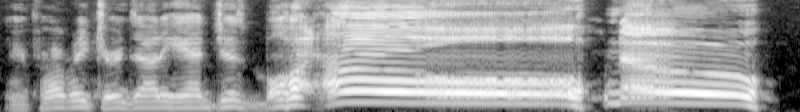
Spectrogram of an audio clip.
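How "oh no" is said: long, drawn-out higher wail of dismay; dismayed groan. Real, not acted. Reacting to a chatter's lost deal, dismayed groan. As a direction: let the dismay stretch out on each word. Groaning at Urbexy's bad luck.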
